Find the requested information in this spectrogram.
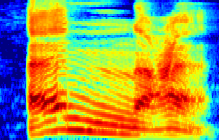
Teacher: Antum lihat an di ujung lidah, a di tengah tenggorokan. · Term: izhar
